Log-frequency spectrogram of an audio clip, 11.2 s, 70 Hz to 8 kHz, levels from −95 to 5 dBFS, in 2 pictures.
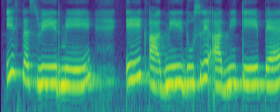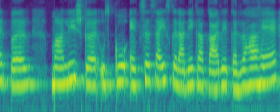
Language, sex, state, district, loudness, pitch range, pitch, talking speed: Hindi, female, Chhattisgarh, Bilaspur, -13 LUFS, 220-255 Hz, 235 Hz, 105 wpm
